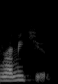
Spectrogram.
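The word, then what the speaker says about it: Rummikub: in the backyard but it's spelled rummy cub but it's called rummy cube according to sheila ranner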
